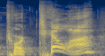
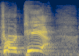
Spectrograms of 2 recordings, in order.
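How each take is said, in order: First: The double L is said as an L sound. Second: The double L is not said as an L. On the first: It follows the speaker's own habit. "that's how [name] says his L's" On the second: It follows the other person's pronunciation. "the way you pronounce it"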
